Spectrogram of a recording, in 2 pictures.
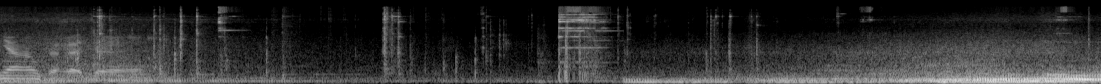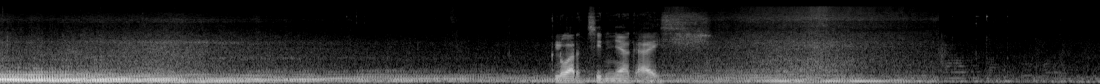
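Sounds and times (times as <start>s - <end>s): motorcycle engine idling and revving: 0.0s - 4.4s, 5.7s - 20.4s
metallic clatter: 3.8s - 9.0s.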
